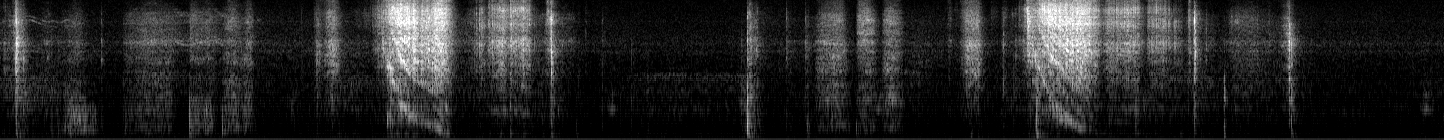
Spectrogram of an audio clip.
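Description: Strips of artist's tape pulled off the roll twice, each a short rasping rip that falls in pitch, with fingers rubbing and pressing the tape down onto paper and glass and small clicks in between.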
